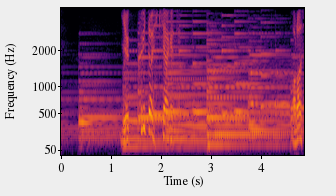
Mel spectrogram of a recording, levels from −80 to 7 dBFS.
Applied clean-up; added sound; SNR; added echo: none; none; none; none.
